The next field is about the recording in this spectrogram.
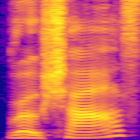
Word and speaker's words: Rochas: including Chloé Rochas, that's how you pronounce it, I've just checked with him, and Christian Dior.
